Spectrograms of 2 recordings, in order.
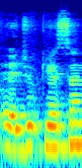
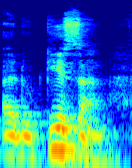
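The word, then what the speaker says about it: education: देखिए इसको एजुकेशन एजुकेशन ही बोला जाता है। तो ये यूजेज में आ गया है एजुकेशन, तो मोस्ट प्रोबेबली इंडियंस जो है एजुकेशन बोलते हैं, लेकिन actual प्रोनाउंसिएशन of this word is एडुकेशन। ठीक है, लेकिन ये इतने ज़्यादा प्रयोग में आ गया है कि इसको मान लिया जाता है, कोई दिक्कत नहीं है, लेकिन रियल प्रोनाउंसिएशन जो होता है उसका एडुकेशन ही होता है।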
